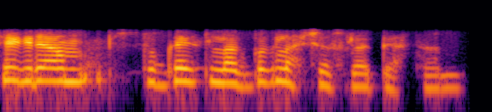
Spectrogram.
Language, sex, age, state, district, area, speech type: Kashmiri, female, 30-45, Jammu and Kashmir, Pulwama, rural, conversation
